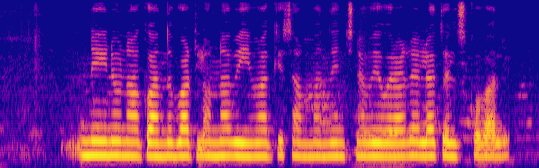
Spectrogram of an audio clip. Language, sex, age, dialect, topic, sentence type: Telugu, female, 25-30, Telangana, banking, question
